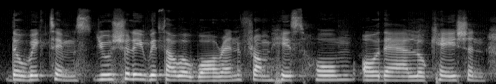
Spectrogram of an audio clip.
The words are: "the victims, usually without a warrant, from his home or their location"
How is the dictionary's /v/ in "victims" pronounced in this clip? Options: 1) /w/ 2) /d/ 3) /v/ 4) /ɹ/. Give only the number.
1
